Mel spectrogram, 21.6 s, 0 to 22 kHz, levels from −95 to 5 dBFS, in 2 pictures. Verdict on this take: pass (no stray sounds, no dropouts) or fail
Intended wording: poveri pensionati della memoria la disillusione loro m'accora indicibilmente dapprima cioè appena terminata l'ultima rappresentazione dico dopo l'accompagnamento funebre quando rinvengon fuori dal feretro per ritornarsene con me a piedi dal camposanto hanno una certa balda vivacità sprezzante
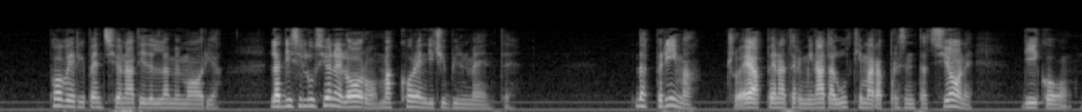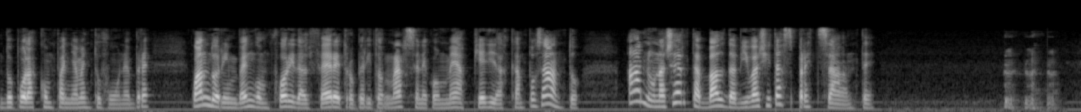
fail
